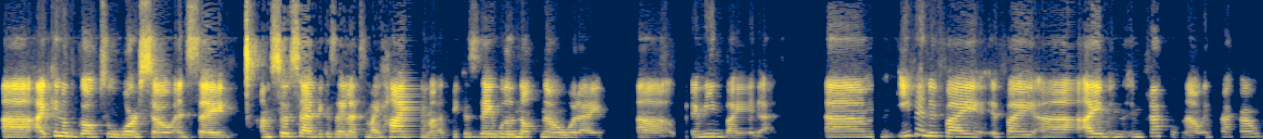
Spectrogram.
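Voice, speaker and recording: Fairly even intonation comes from a woman at a moderate pace. Her surroundings are quiet. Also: fairly high pitch for a woman. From Silesia, Poland. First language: Polish. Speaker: literature lecturer. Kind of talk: academic Q&A discussion. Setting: video call. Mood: warm, reflective. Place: home room. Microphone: video call.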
